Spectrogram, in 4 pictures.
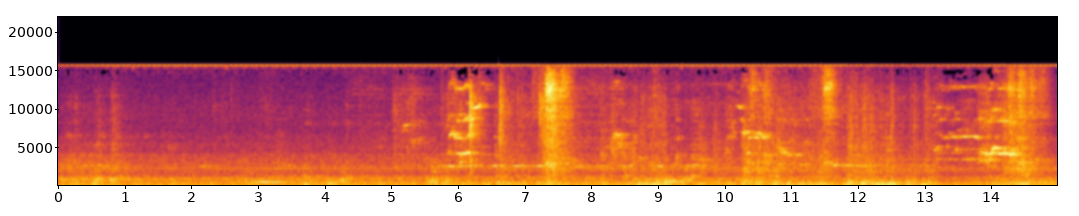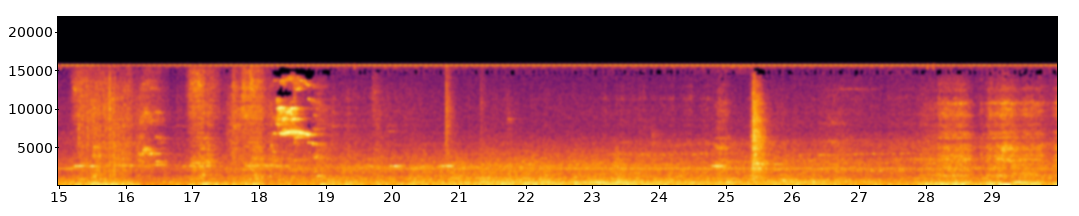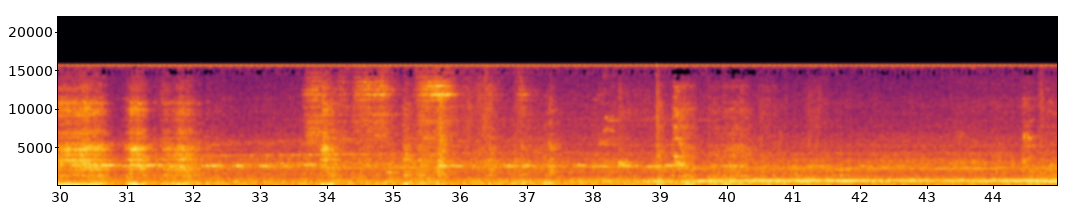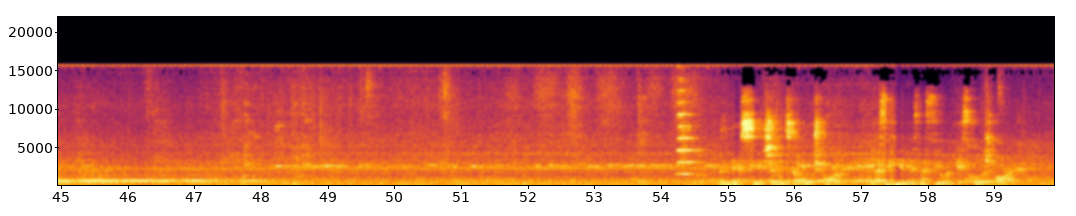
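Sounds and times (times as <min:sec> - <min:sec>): train wheels rumbling: 0:00.0 - 0:59.9.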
